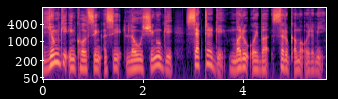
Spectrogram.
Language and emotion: Manipuri, neutral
